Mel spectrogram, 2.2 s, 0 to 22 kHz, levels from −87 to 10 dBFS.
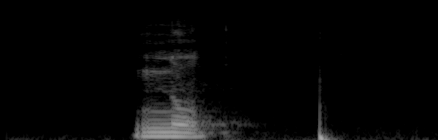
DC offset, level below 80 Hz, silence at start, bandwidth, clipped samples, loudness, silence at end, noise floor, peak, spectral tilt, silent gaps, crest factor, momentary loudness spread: under 0.1%; -48 dBFS; 0.65 s; 9.4 kHz; under 0.1%; -35 LUFS; 0.55 s; -80 dBFS; -18 dBFS; -9 dB/octave; none; 18 dB; 20 LU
